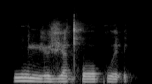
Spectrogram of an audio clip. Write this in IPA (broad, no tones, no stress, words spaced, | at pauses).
wumʲøːvʲaːd ʔoːkʷ eʔ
